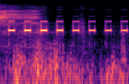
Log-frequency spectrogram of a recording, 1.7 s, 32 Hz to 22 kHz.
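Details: RC plane's P1600 ESC on the ground in a hay field: a clean high beep repeating about four to five times a second, which later stopped. The ESC was warning about something of unknown cause.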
